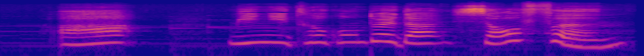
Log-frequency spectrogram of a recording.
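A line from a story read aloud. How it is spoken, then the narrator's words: Excited exclamation. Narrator (Chinese): 罗伊老师激动地叫了起来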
